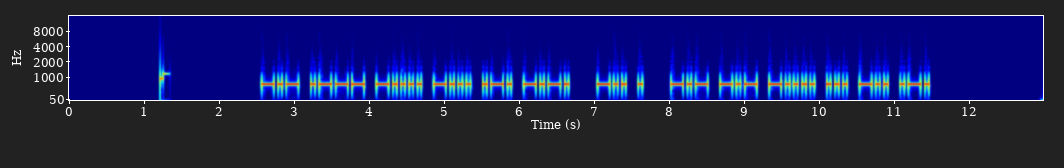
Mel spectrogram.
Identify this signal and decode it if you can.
Morse code, heard as a keyed tone, about 22 wpm, 700 Hz. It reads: KJ6BRC DE KK6SDR
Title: USA Callsign DE Callsign - 6 Characters - 22wpm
